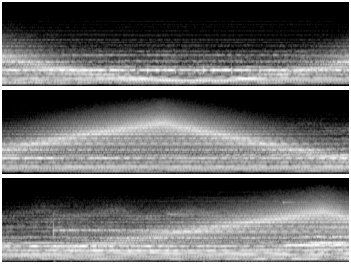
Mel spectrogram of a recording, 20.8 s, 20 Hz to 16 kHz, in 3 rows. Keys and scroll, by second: 1.7 ctrl+z, 3.3 z, 5.8 typing, 6.0 Return, 10.0 g, 12.3 z, 19.5 ctrl+z.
